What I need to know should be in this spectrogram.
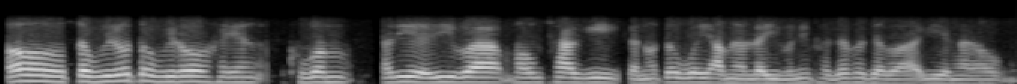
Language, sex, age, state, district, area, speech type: Manipuri, female, 60+, Manipur, Imphal East, rural, conversation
